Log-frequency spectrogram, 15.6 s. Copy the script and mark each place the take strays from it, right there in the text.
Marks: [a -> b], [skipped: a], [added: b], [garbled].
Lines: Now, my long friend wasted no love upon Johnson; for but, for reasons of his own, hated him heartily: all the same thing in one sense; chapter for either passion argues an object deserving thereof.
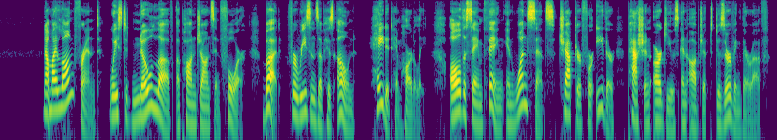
Now, my long friend wasted no love upon Johnson; for but, for reasons of his own, hated him heartily: all the same thing in one sense; chapter for either passion argues an object deserving thereof.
